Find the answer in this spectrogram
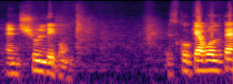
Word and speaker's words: Entschuldigung: सबसे पहले एंट का साउंड आया, एंट शूल डी गुंग, मैंने लिख दी डिगुंग, डिगुंग, ठीक है, ये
